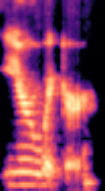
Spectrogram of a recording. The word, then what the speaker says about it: Earwicker: It looks scary, but it's really not. It's pronounced earwicker.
